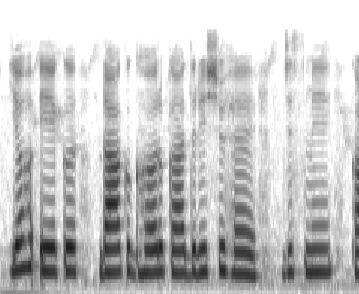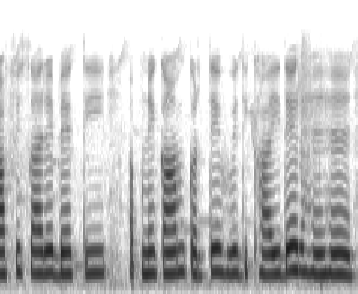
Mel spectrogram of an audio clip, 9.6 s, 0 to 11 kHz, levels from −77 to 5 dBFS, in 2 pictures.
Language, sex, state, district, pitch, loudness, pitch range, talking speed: Hindi, female, Jharkhand, Ranchi, 255 Hz, -14 LUFS, 245-265 Hz, 115 wpm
